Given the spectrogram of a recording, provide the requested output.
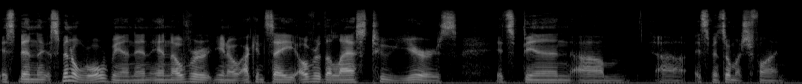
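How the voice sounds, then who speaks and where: A man with an Alabama accent speaks at a moderate pace with fairly even intonation and a bright, sharp tone, in a dry sound with no echo. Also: fairly low pitch for a man. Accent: Southern US (Alabama). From Alabama, US South. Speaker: software developer evangelist; guest. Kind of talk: casual interview chat. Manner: halting, many fillers and repeats. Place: home room.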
